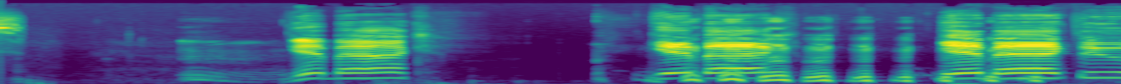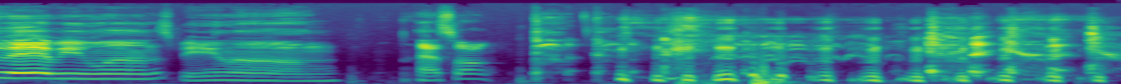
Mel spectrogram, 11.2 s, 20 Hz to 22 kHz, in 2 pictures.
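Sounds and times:
person coughing from chocolate stuck in the throat: 0.9 - 1.3, 8.3 - 11.1
speech: 0.9 - 2.2, 3.2 - 11.1
laughter: 3.2 - 5.5, 8.8 - 11.0.

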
